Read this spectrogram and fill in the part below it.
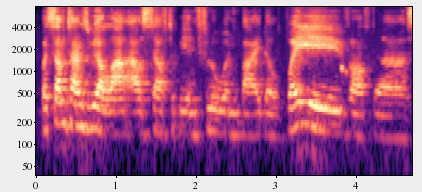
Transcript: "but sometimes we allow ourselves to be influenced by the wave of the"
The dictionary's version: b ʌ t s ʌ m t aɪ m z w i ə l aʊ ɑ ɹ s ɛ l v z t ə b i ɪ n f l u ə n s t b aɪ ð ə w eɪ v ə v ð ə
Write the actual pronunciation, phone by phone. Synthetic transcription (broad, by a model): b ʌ t s ʌ m t aɪ m z w i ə l aʊ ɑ ɹ s ɛ l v t ə b i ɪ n f l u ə n b aɪ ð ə w eɪ v ə v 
